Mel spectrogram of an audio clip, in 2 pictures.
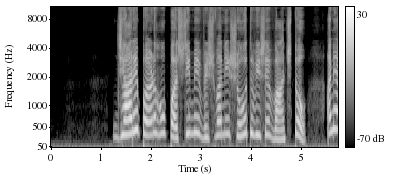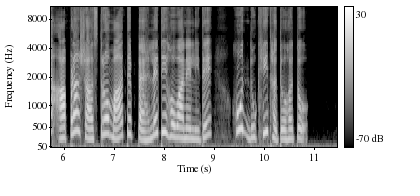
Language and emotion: Gujarati, sad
